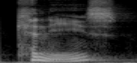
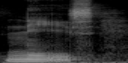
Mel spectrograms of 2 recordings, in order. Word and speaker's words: knees: e e sound bees knees also remember the K on knes we don't pronounce so we don't say KES although I do think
